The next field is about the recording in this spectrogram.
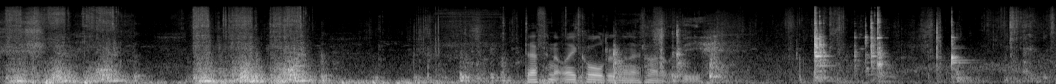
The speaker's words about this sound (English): With the wind blowing off Holmes Lake, it feels about 0 degrees as I record an aluminum boat and yellow canoe being dragged off a trailer.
